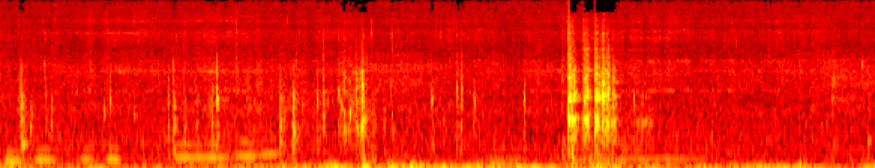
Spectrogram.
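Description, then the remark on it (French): Dishes being washed in cold water outdoors in chilly but dry weather: irregular splashing and sloshing, with a bright burst of clinking around the middle, while a faint voice murmurs underneath. “Petite vaisselle à l'eau froide.”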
